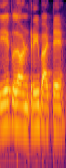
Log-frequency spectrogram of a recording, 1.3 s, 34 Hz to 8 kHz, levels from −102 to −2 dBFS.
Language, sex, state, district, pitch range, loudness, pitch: Bhojpuri, male, Uttar Pradesh, Deoria, 125-135 Hz, -15 LUFS, 130 Hz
